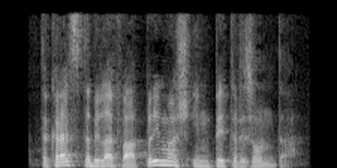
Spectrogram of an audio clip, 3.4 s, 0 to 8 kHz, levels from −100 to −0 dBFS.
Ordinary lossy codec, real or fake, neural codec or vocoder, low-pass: none; fake; codec, 16 kHz, 1.1 kbps, Voila-Tokenizer; none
